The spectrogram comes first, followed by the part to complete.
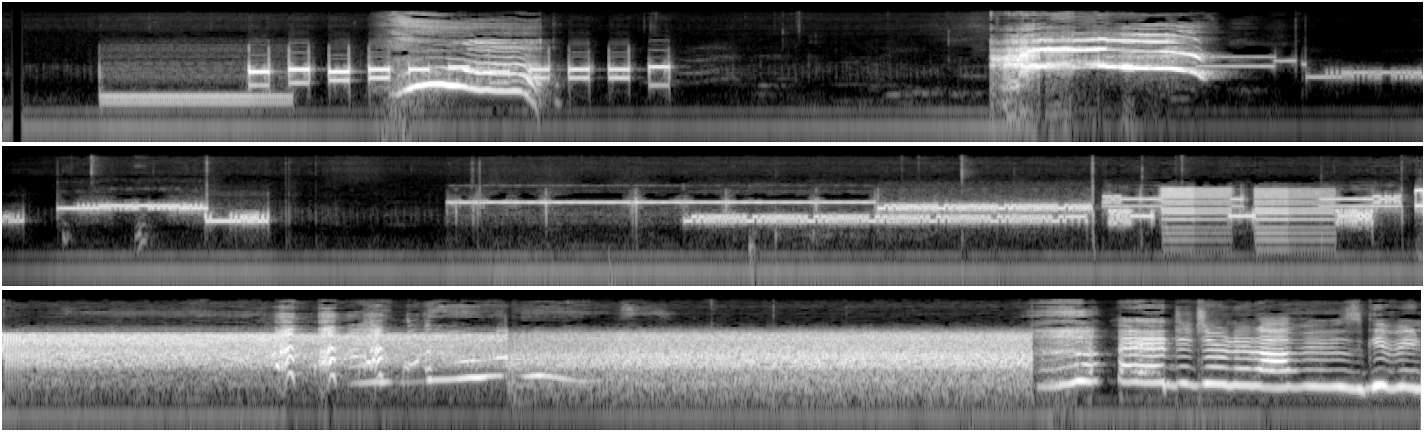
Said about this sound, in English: Because dial-up internet is what it was.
